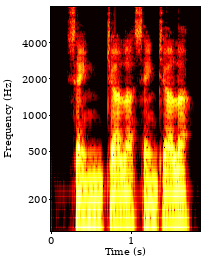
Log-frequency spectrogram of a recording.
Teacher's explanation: Chữ này đứng một mình đọc là sam, nhưng mà vì theo sau là chữ chờ cho nên chúng ta phải chuyển thành chữ nhờ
